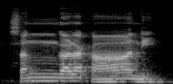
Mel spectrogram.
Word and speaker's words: सङ्गणकानि: आसीत्, बहवः पठन्तः सङ्गणकानि, तो कानि इति एवं न, कानि बहरि न, सङ्गणकानि, कानि कानि न भवति न।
